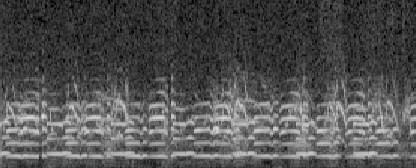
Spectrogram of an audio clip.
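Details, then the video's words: Siberian cranes, adults and young, calling together with bar-headed geese in the background. A dense, continuous chorus of overlapping honking and bugling notes, rich in harmonics, rises and falls in quick succession with no pause throughout. "Siberian Crane. Calls Of Adults And Young, With Calls Of Bar-Headed Geese In B"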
